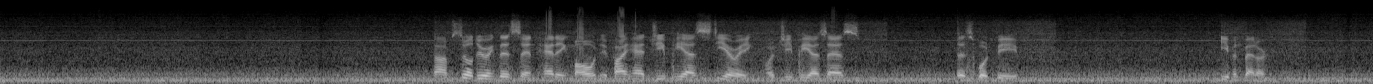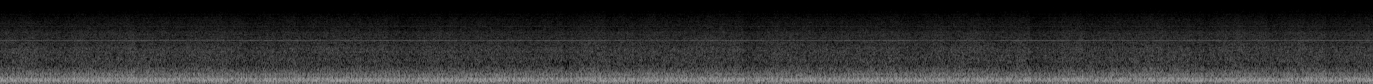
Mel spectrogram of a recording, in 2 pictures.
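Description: A light aircraft engine drones steadily throughout.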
